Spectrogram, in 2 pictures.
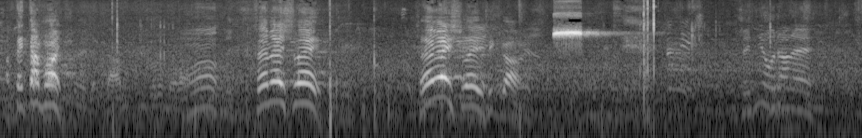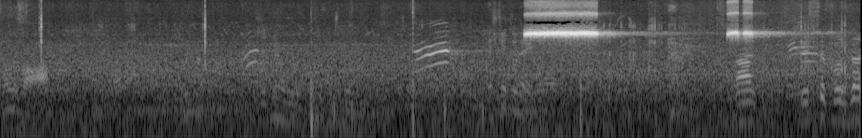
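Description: Young players shout loudly.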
